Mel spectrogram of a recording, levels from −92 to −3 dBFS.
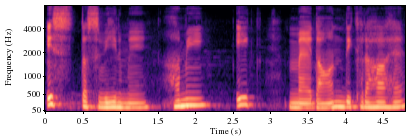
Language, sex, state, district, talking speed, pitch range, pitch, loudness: Hindi, male, Bihar, Patna, 110 wpm, 130-180 Hz, 140 Hz, -19 LUFS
